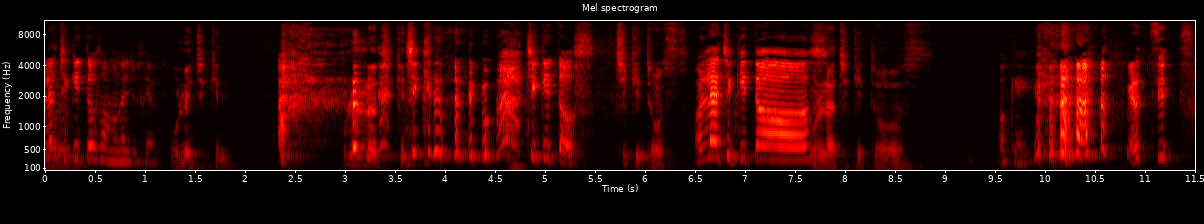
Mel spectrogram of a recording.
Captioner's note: laughs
